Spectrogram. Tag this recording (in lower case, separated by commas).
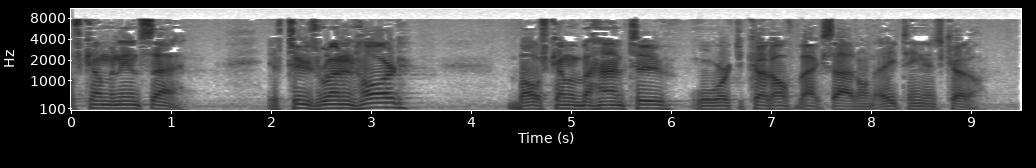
speech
